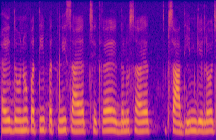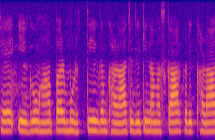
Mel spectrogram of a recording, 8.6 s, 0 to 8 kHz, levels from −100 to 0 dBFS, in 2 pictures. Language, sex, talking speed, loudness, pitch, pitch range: Magahi, female, 180 wpm, -28 LUFS, 205 Hz, 195-210 Hz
